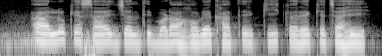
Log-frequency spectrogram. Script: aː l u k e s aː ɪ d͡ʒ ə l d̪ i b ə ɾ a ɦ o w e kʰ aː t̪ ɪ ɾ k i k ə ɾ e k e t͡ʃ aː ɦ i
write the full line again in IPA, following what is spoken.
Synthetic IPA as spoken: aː l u k e s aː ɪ d͡ʒ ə l d̪ i b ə ɽ a ɦ o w e kʰ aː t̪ ɪ ɾ k i k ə ɾ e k e t͡ʃ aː ɦ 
